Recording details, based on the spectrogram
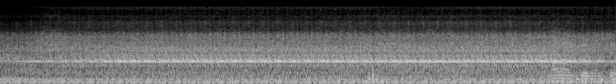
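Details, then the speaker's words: CAT 950H wheel loader diesel, error code 36 for number one injector: heavy idle with an uneven, lumpy beat about three times a second. One injector not functioning, so misfire and low power. "so that's the main reason if the operator is not concerned about the engine power or power of the machine they ignore about that so there will come less power of the machine because one injector is not functioning"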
